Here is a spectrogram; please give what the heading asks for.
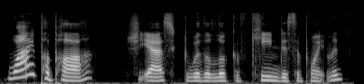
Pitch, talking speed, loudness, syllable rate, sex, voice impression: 205 Hz, 165 wpm, -20 LUFS, 4.9 syllables/s, female, very feminine, very middle-aged, slightly thin, tensed, powerful, slightly dark, soft, clear, fluent, slightly raspy, cool, intellectual, slightly refreshing, sincere, slightly calm, slightly friendly, reassuring, unique, elegant, wild, slightly sweet, lively, strict, intense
